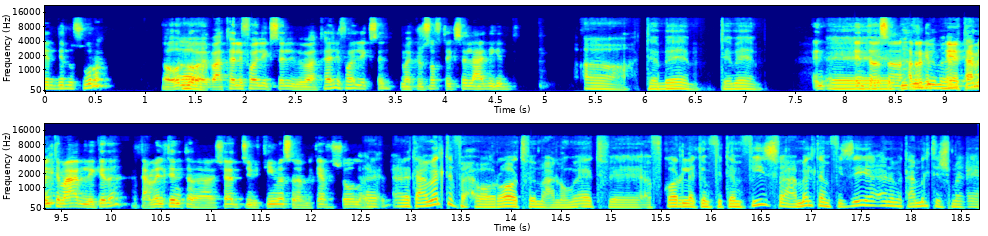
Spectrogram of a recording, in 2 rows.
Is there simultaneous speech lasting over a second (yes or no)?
yes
